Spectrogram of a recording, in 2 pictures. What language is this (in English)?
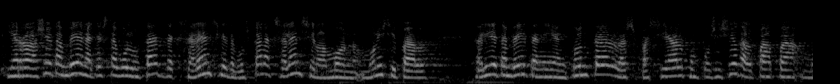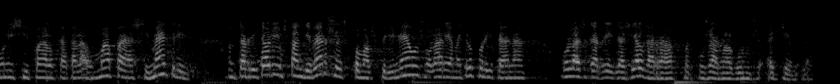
Catalan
